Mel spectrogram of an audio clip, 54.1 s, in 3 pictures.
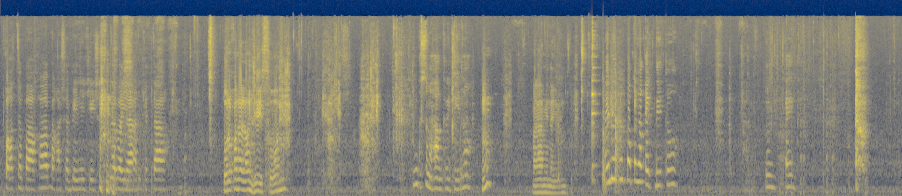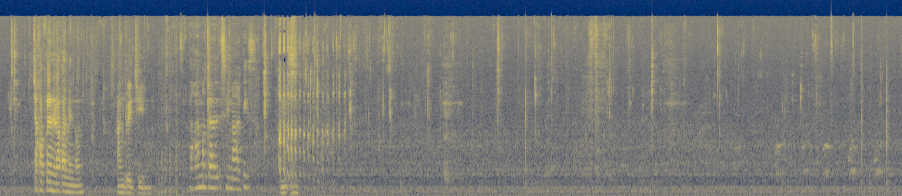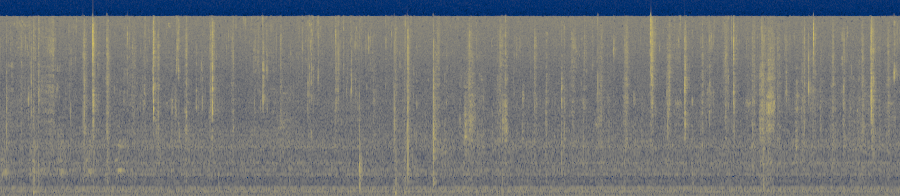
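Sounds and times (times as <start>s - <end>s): steady low hum: 0.0s - 54.0s
chewing and biting food: 5.4s - 10.6s, 11.2s - 11.8s, 23.1s - 54.0s.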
